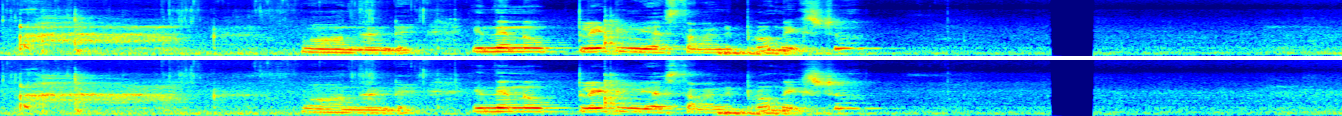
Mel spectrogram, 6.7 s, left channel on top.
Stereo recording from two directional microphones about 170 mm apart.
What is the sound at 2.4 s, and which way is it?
Speech, 90° left.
